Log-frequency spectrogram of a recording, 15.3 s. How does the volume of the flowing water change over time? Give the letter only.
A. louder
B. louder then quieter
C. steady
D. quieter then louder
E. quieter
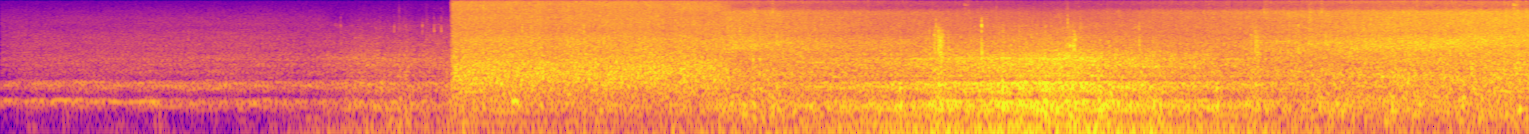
D.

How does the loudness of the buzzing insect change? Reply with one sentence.
The volume of the buzzing insect goes up, then down.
